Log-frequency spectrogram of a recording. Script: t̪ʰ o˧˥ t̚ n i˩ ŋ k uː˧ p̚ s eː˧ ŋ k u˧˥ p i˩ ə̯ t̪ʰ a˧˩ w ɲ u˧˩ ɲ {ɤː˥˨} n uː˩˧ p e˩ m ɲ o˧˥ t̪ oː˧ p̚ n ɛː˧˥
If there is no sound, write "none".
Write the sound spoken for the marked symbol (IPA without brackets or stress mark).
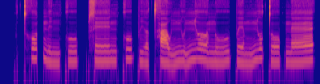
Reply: ɤː˥˨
